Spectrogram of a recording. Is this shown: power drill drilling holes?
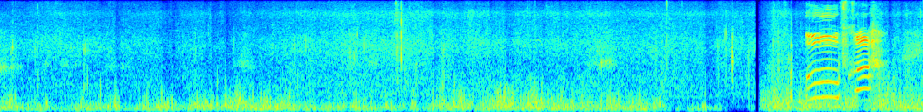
no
